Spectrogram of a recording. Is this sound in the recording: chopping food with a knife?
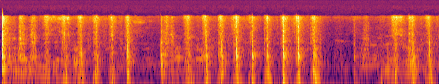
yes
